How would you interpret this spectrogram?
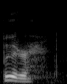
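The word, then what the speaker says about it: Poudre: Colorado State right there in front of us booter Canyon just says spelled pou d-r-e obviously should be pronounced Padre but out here everybody pronounces things with an Americanized versions of booter I think it's gorgeous absolutely spectacular another view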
